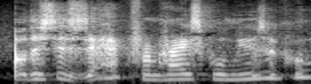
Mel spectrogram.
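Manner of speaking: a hint of a gentle, high idol on the phone. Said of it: "And he goes".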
